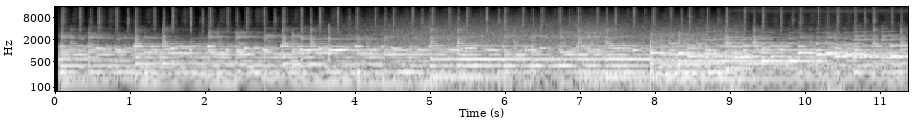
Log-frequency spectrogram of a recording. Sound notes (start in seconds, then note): 0.1 upbeat music; 4.8 water rushes in creek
